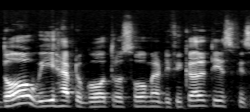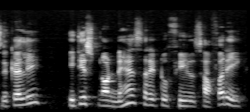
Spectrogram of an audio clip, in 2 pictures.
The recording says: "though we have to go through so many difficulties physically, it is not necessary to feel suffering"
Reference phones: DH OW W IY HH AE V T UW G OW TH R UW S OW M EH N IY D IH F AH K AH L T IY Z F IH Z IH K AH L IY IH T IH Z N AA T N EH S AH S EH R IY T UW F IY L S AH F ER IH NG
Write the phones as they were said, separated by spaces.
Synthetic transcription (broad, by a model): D OW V IY HH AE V T UW G OW T R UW S OW M EH N IY D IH F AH K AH L T IY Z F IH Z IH K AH L IY IH T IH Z N AA T N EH S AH S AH R IY T UW F IY L S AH F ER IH NG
